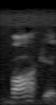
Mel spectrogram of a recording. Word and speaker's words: Wacken: And they played at Bakan, it's spelled Wacken in Europe.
